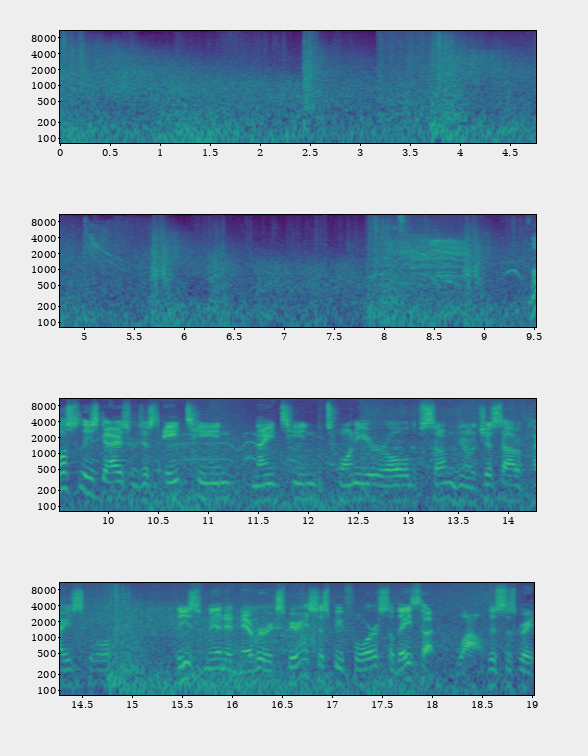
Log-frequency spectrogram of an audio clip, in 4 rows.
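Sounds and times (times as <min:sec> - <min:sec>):
naval bombardment artillery fire during a Pacific island assault: 0:00.0 - 0:18.7
speech: 0:09.5 - 0:19.0.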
